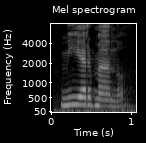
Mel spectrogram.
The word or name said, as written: mi hermano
